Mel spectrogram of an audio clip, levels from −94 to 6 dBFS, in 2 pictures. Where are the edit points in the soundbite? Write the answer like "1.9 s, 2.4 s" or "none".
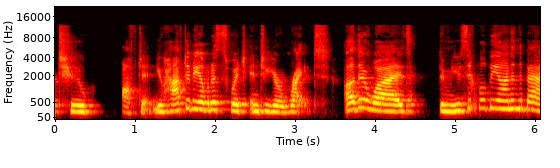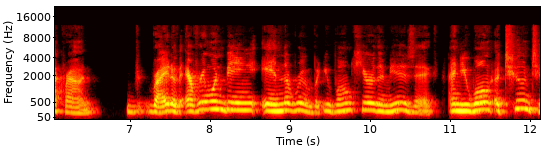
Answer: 3.5 s, 6.7 s, 10.9 s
